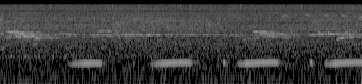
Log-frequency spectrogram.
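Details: Common emerald dove call played from a Bluetooth speaker to lure doves to a cage trap: low, soft, steady hoots, each under a second, repeated about every one and a half seconds; faint higher chirps in the background.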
